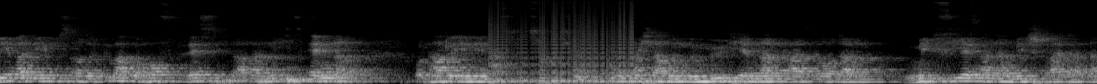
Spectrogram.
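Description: From 4.88 to 6.34 s, interleaved audio is read as planar in 2.67 ms blocks, giving a dull, robotic buzz at 375 Hz with no octave drop, unlike a pitch shift.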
